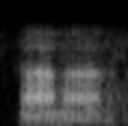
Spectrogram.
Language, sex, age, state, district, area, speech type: Marathi, male, 60+, Maharashtra, Palghar, rural, conversation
